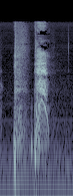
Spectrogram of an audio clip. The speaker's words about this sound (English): Being outside in the wind yesterday, I was doing so good. I haven't had like coughing, losing my voice for so long.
